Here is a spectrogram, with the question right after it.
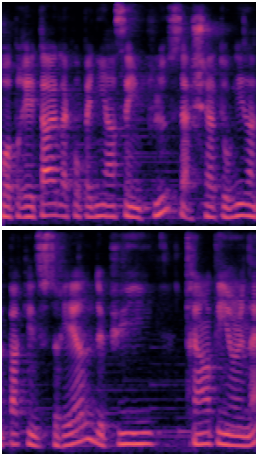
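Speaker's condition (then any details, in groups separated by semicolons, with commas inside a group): No condition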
